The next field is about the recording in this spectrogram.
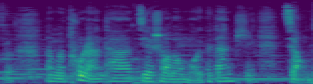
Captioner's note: Korean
